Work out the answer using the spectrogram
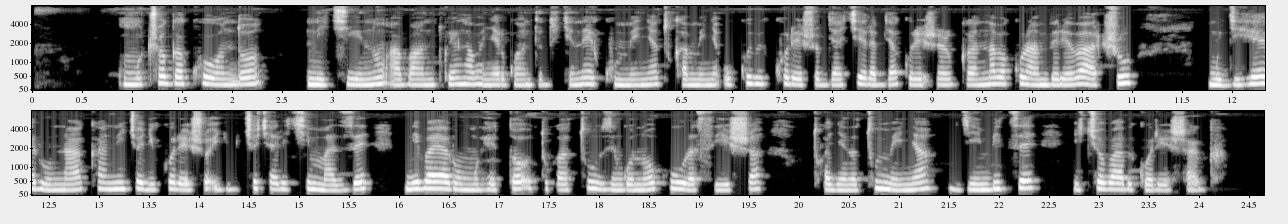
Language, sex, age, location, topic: Kinyarwanda, female, 18-24, Nyagatare, government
